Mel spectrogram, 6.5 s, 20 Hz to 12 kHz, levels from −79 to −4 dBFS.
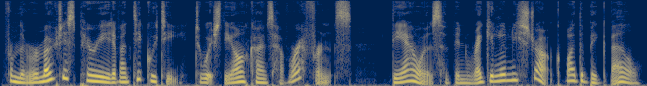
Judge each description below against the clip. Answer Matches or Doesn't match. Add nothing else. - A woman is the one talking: Matches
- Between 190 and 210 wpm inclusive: Matches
